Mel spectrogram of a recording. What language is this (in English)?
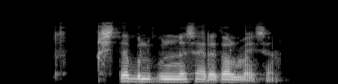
Uzbek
